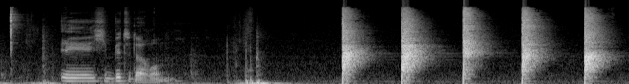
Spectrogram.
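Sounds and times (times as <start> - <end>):
speech: 0.6 - 1.9
hand claps: 3.4 - 6.2.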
